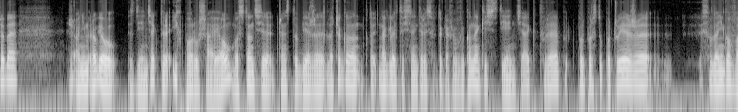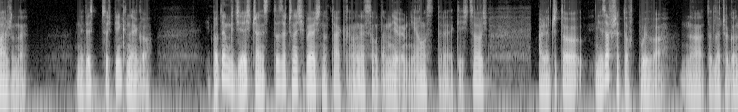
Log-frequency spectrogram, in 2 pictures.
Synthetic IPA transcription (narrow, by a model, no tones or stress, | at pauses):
ɛbɛ | ʐɛ̰ʔɔɲiɾʔɔbʲjɔ̃w̃ | zd̪jeɲt͡ɕak̚t̪uɾɛ̰ʔixpɔɾuʂa̰jɔ̃w̃bɔst̪ɔnt̪ɕɛt͡ʂɛ̃w̃st̪ɔbʲjɛʐɛd̪lat͡ʂɛɡɔkt̪ɔnaɡlɛkt̪ɔɕzaint̪ɛɾɛsu̥fɔ̥t̪ɔɡɾafjɔwvɘkɔnajakʲeʑz̥d̪ʲjeɲt͡ɕa̰kt̪ʰuɾɛpɔpɾɔst̪upɔt͡ʂujɛʐɛ | sɔ̃w̃d̪laɲɛɡɔvaʐnɛ̰ | nɔit̪ɔjɛst̪sɔɕpʲjɛŋknɛɡɔ̰ | ipɔt̪ɛmɡd͡ʑeɕt͡ʂɛ̃w̃st̪ɔzat͡ʂɘnaɕɛpɔvʲjad͡ʑat͡ɕnɔt̪akʰɔ̰nɛsɔ̰̃w̃t̪a̰mɲɛ̰vʲjɛ̰mɲɛ̰ɔst̪ɾɛ̰ja̰kʲḛɕt̪sɔɕ | alɛt͡ʂɘ̥t̪ɔ | ɲɛzafʂɛt̪ɔfpwɘva̰na̰t̪ɔd̪lat͡ʂɛɡɔ̰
